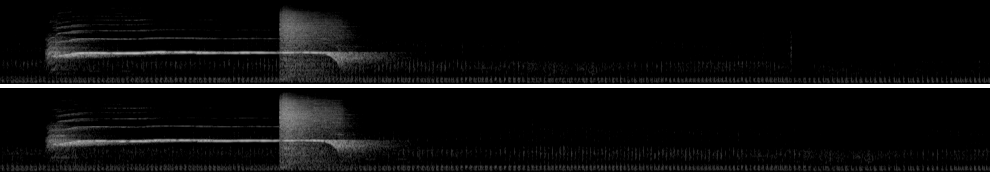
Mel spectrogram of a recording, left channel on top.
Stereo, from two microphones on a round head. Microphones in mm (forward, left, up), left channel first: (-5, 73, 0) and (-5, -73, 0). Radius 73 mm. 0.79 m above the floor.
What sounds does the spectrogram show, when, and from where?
0.5 s a scream: 50° left (ahead or behind), 5 m; by 3.5 s 35° left (ahead or behind), 6.5 m
2.8 s breaking glass: 30° right (ahead or behind), 0.7 m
